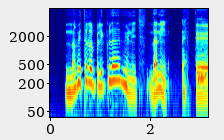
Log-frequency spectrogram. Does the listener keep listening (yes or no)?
yes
